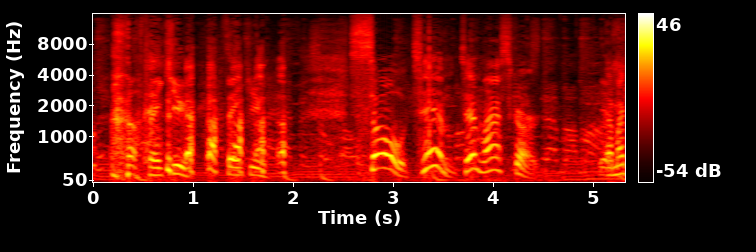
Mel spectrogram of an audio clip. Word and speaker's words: Laskar: My name is Tim Laskar.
